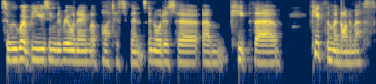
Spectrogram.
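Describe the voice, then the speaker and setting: The background stays quiet. Intonation is fairly even throughout. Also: woman, fairly low pitch for a woman. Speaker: research assistant. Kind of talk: research presentation. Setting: video call. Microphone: video call.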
